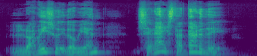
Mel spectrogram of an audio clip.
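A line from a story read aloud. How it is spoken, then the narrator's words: Exclaiming. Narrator (Spanish): exclamó la señorita Campbell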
